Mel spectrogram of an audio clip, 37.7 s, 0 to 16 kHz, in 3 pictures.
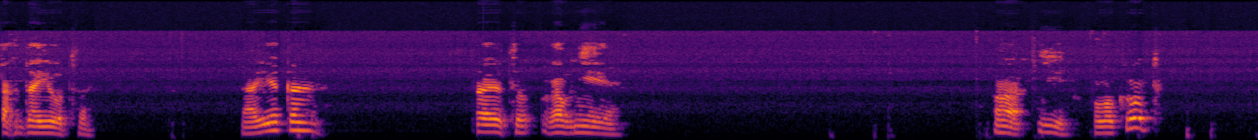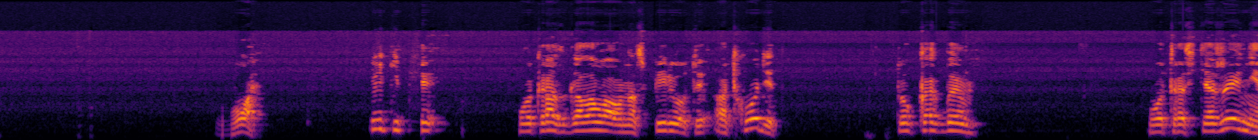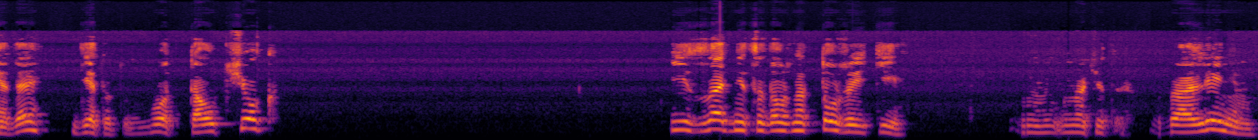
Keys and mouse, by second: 0.0 click, 1.7 click, 3.0 g, 8.7 click, 9.7 a, 10.2 i, 11.8 space, 21.2 space, 22.2-37.7 drag.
